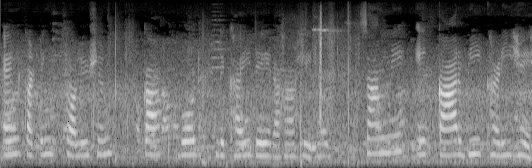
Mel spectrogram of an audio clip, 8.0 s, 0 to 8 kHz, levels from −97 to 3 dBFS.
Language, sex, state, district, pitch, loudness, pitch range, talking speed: Hindi, female, Madhya Pradesh, Dhar, 240 Hz, -20 LUFS, 225-250 Hz, 115 wpm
